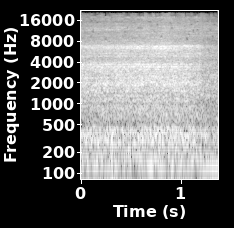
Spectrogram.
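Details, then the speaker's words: Coleman single-burner stove at full flame after warming the generator: steady, even hissing roar with no sputter or pulsing; burner running clean and strong. "and then of course there you have it on Full Tilt so this is a fabulous stove great power great flame"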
